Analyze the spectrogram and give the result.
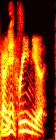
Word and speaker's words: caipirinha: It's a caipirinha.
